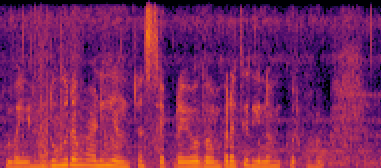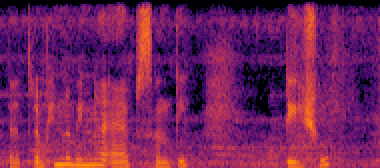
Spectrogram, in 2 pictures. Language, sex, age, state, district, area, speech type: Sanskrit, female, 30-45, Maharashtra, Nagpur, urban, spontaneous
